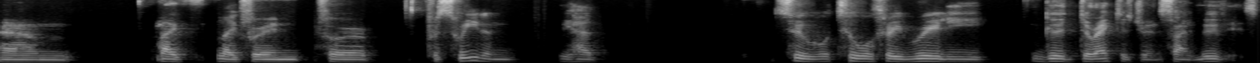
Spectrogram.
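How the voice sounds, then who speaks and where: In an English accent, the speaker talks in a flat monotone with long, frequent pauses against a quiet background. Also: man, fairly low pitch for a man, moderate pace. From England. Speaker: silent film location researcher. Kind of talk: casual chat. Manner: halting.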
